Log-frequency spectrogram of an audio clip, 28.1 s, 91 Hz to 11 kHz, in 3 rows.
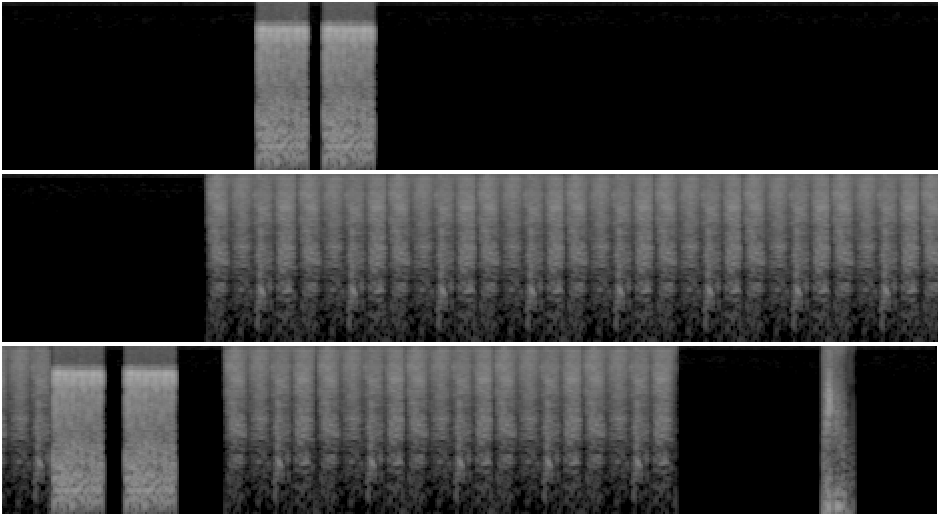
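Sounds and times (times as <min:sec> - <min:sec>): scratchy rubbing: 0:11.5 - 0:25.5.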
